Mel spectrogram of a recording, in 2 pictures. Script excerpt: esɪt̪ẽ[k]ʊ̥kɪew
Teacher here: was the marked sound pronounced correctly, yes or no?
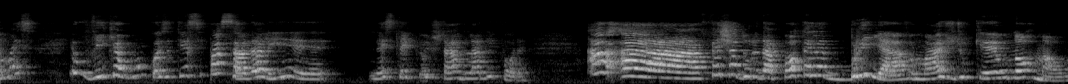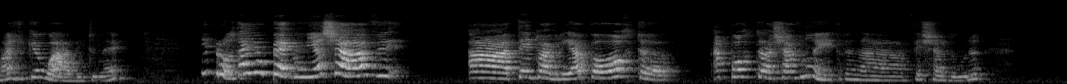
no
